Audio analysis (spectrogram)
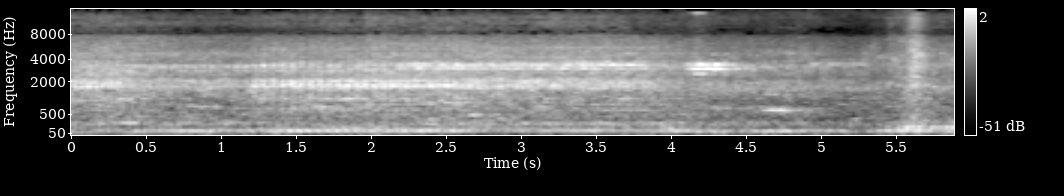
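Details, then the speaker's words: LG washing machine after gearbox replacement and belt refit, running a wash as water fills: an even, low motor hum with no knocking or grinding; the earlier loud noise is now gone. "आवाज़ एकदम गायब हो चुकी है अब तुम सकते हैं पानी भी काफी ज्यादा भर चुका हूं"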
